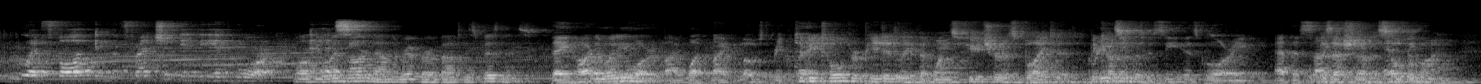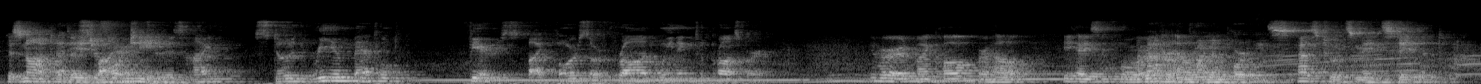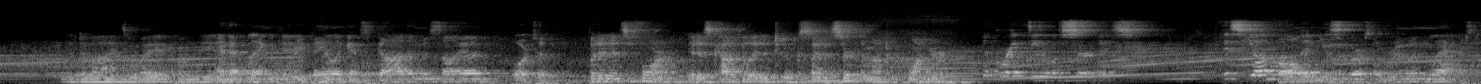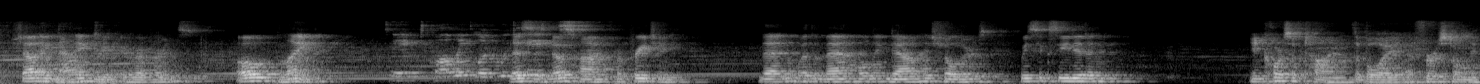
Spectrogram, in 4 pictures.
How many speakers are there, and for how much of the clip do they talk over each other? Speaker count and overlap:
4, about 18%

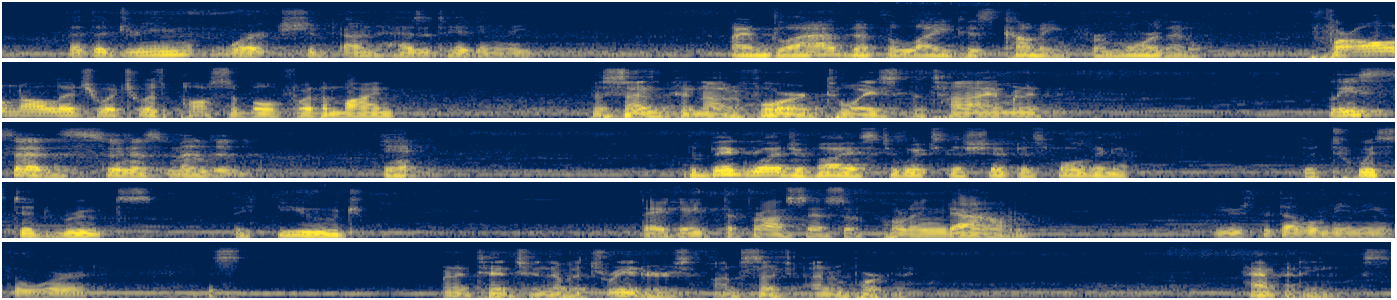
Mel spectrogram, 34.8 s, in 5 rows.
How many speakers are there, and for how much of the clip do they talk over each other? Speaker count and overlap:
8, no overlap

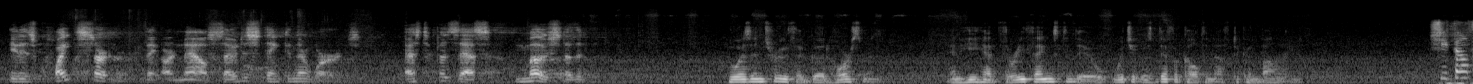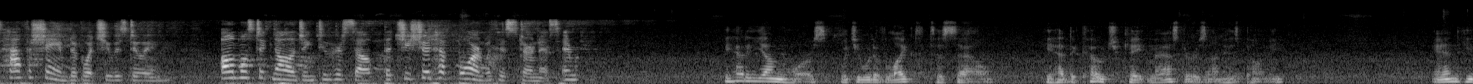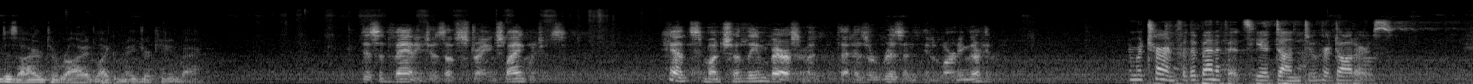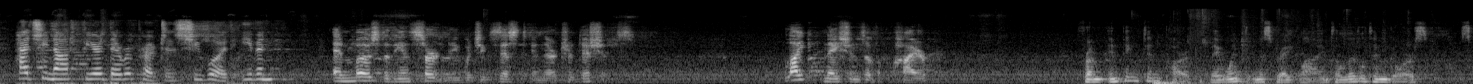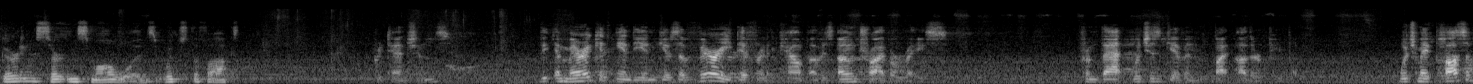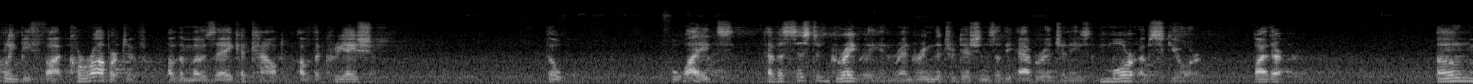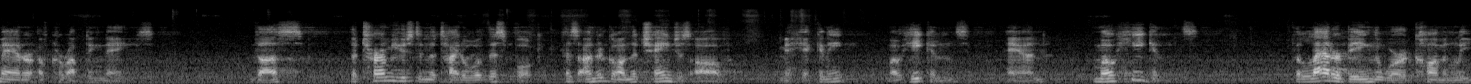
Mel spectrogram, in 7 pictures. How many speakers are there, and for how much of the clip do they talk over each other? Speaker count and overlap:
3, no overlap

